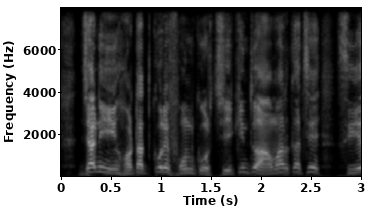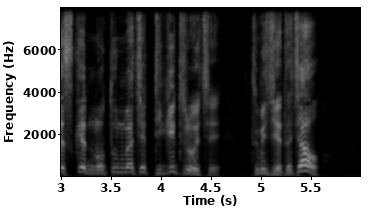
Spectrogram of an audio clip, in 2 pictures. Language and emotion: Bengali, surprised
